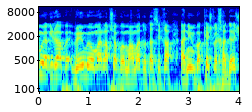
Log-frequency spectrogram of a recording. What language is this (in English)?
Hebrew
